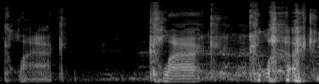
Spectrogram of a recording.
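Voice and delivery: drawn-out imitated clack, spaced apart; slowed-down clacking. Wayne looking over mid-stumble, slow-motion clacking.

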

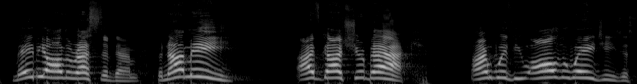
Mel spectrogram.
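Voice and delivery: high, loud, insistent protest; emphatic Peter. Acted. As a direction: swear loyalty at full voice. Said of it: "He is emphatic".

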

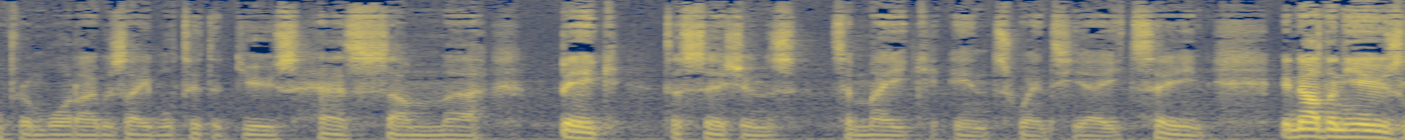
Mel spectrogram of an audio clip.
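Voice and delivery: ordinary talk, nothing marked

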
